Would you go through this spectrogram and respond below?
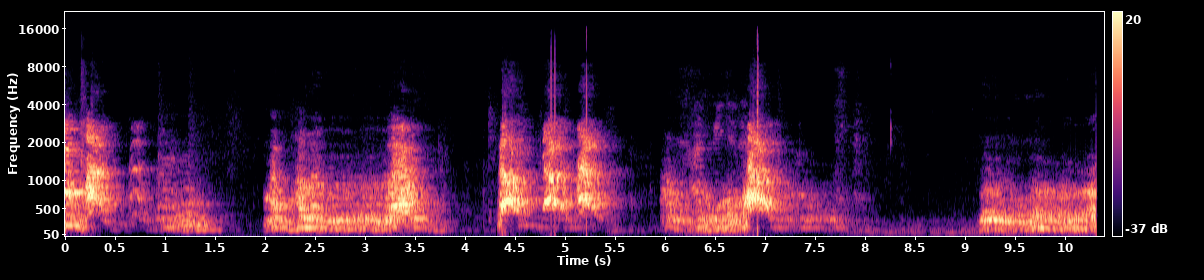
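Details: Dog barking while protecting a child: several loud, rough barks in bursts with pauses between, mixed with a voice and some growly tone, background noise at the end.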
